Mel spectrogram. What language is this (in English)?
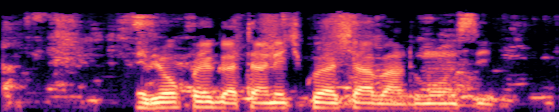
Ganda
